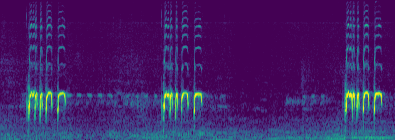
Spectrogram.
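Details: Three cooing phrases from a soft-voiced local zebra dove, each a tight cluster of four arched notes, with a faint lone coo between the second and third.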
